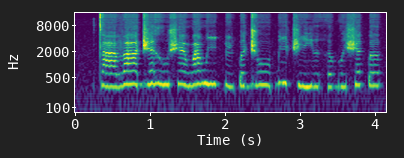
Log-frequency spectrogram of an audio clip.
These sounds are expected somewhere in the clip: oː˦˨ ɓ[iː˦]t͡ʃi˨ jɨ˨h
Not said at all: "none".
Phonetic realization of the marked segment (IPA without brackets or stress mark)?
i˦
